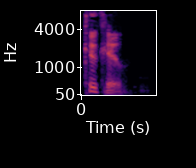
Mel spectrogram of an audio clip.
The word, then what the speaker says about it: Koekkoek: One more time. I need that name because that's an A-plus pronunciation. – Slater Cuckoo. – K-O-E-K-K-O-E-K.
